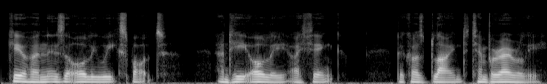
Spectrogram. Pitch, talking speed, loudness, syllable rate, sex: 115 Hz, 155 wpm, -17 LUFS, 5.1 syllables/s, male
